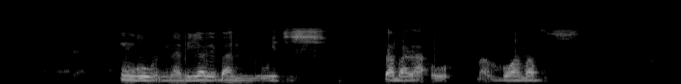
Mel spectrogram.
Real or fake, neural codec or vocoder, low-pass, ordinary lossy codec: fake; codec, 16 kHz, 4 kbps, FreqCodec, smaller model; 5.4 kHz; MP3, 48 kbps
